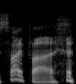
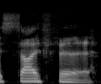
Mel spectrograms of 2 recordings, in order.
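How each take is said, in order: First: The second syllable sounds like 'fie'. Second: The second syllable sounds like 'fick'. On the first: The speaker calls it right. "We say sci-fi" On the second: The speaker calls it wrong. "We don't say sci-fi"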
